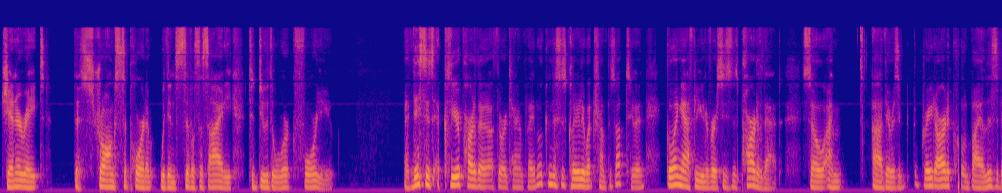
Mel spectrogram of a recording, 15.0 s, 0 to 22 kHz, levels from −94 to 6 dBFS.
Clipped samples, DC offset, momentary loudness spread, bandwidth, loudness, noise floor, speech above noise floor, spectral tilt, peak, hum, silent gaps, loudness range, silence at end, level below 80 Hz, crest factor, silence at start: under 0.1%; under 0.1%; 13 LU; 13 kHz; -25 LUFS; -62 dBFS; 37 dB; -5.5 dB/octave; -8 dBFS; none; none; 3 LU; 0 s; -60 dBFS; 18 dB; 0.05 s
